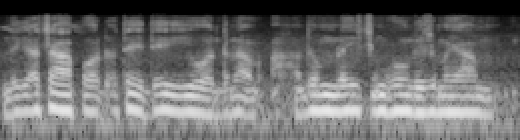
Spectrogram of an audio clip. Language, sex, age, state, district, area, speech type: Manipuri, male, 60+, Manipur, Kakching, rural, spontaneous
